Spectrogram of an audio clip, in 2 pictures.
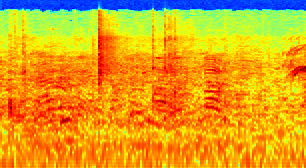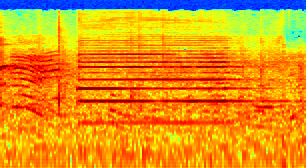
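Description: Voices shouting over crowd noise, then a horn sounds one steady note for about a second and a half, louder than the shouting.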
